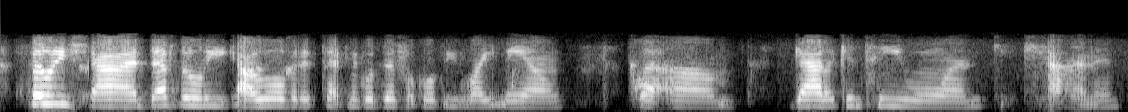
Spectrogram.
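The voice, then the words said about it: Raspy, hoarse voice. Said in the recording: “my beautiful, sexy, regular voice will be on, not this little raspy voice”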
